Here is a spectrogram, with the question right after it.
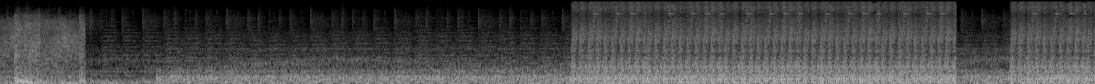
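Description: An airship's chain gun fires in a video game, a loud, sustained mechanical rattle running almost without pause, with abrupt shifts in intensity and brief breaks.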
